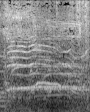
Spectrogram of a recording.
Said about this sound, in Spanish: Así suena el momento en el que uno de los tractores que participan en la protesta vuelca un camión con frutas y hortalizas españolas.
